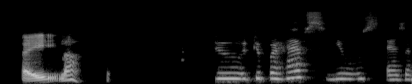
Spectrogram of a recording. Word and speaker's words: Heila: like just say hey, like you're saying Hey. Hey. And then you just Heila. say la. Hey la.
